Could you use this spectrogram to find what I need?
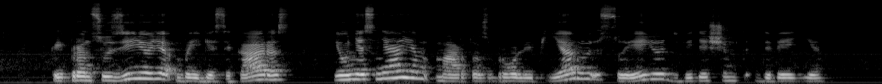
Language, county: Lithuanian, Šiauliai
